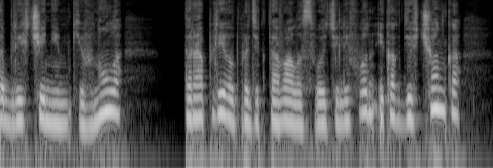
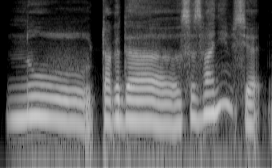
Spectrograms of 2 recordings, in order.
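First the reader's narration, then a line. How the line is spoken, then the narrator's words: Uncertain. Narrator (Russian): неуверенно произнес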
